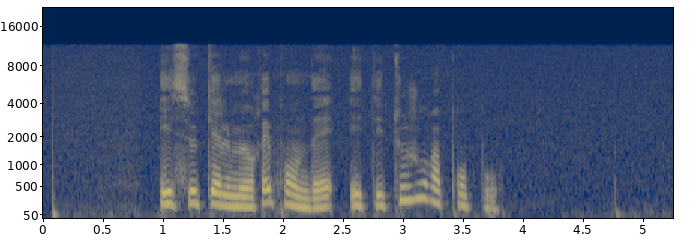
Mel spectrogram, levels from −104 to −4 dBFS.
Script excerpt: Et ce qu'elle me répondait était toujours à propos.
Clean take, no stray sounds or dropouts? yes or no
yes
